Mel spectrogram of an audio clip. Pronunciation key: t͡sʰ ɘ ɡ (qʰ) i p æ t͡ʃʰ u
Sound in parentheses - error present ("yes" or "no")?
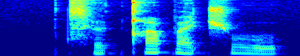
no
